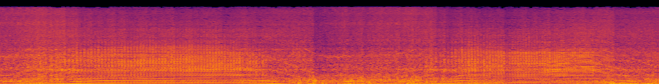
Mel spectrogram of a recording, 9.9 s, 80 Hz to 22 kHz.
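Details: 2000 Jaguar XK8 bought on eBay: revs rise and fall twice with a rough, buzzy undertone on the exhaust note; the seller says it is normal but the buyer doubts it, source unclear.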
